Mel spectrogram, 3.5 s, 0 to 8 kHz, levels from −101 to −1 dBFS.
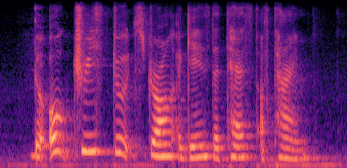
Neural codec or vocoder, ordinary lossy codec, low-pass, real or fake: none; Opus, 32 kbps; 7.2 kHz; real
